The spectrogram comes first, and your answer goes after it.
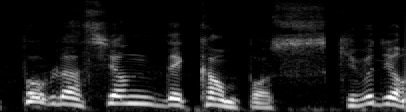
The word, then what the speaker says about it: Población: Comme là, on prononce población. Si jamais il n'y avait aucun accent sur le haut, la règle veut que ce soit toujours l'avant-dernière syllabe qui soit accentuée. Donc là, s'il n'y avait pas d'accent, on dirait población.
